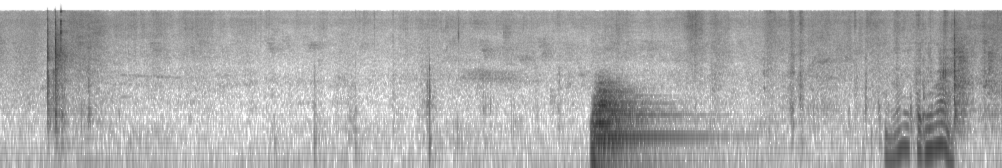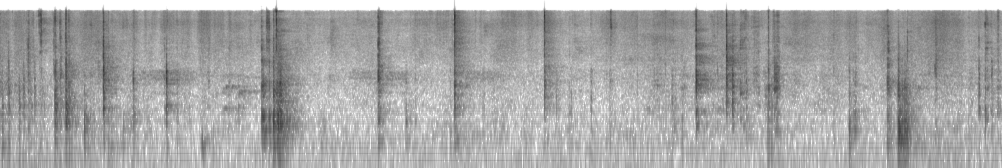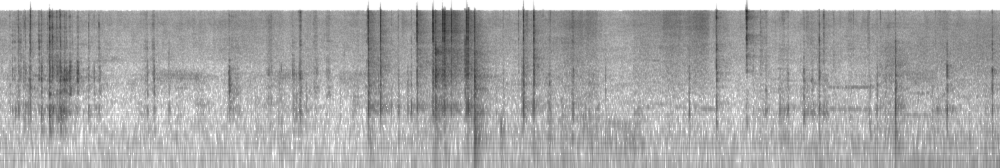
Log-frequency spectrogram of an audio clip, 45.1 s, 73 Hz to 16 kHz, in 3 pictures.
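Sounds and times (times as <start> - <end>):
loud ringing metal clank: 8.9 - 11.3.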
